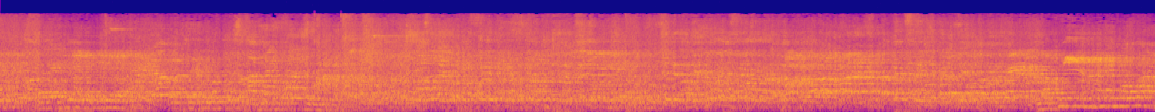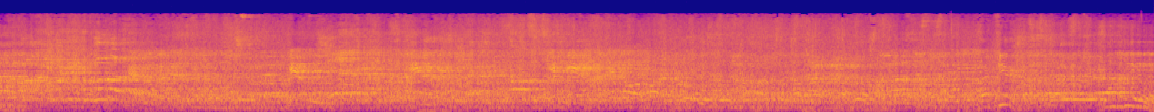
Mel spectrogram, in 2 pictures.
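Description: A crowd of spectators chatters and shouts throughout a large echoing hall.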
